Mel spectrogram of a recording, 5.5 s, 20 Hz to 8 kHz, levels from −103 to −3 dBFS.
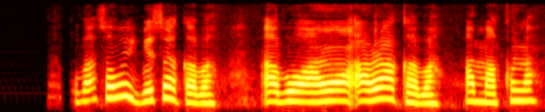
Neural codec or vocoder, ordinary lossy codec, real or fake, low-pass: codec, 16 kHz, 4 kbps, FunCodec, trained on Chinese and English, 50 frames a second; Opus, 64 kbps; fake; 7.2 kHz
